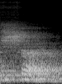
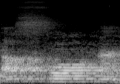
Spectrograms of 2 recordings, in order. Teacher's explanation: Karena sifatnya sya itu tafashi, sod itu sofir.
